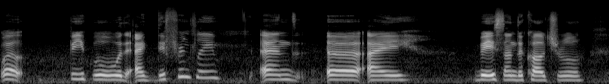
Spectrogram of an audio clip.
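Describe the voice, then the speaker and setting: A woman with a Hungarian accent speaks at a fairly slow pace and a fairly high pitch, her pitch varying in an ordinary way, with long, frequent pauses. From Hungarian minority in Cluj, Romania. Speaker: street interview participant. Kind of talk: casual debate. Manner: halting, many fillers.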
